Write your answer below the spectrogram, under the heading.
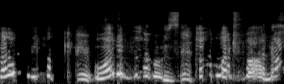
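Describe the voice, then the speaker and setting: A man's put-on character voice in a British accent, extremely high-pitched and very slow. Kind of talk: posh. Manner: cheerfully exaggerated.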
